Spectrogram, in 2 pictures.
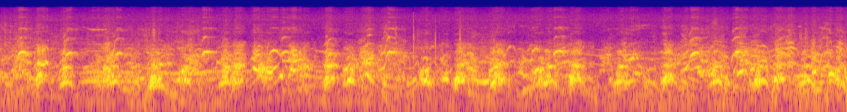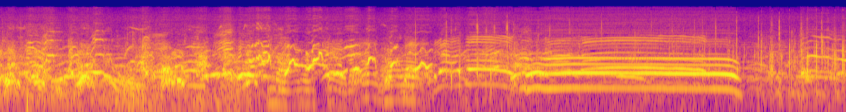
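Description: Border collie barking rapidly and repeatedly through an agility run, mixed with a person's shouted calls; near the end, a few long drawn-out calls, the last held for about two seconds.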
